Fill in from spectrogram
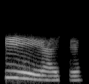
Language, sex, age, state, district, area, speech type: Bengali, female, 30-45, West Bengal, Darjeeling, rural, conversation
